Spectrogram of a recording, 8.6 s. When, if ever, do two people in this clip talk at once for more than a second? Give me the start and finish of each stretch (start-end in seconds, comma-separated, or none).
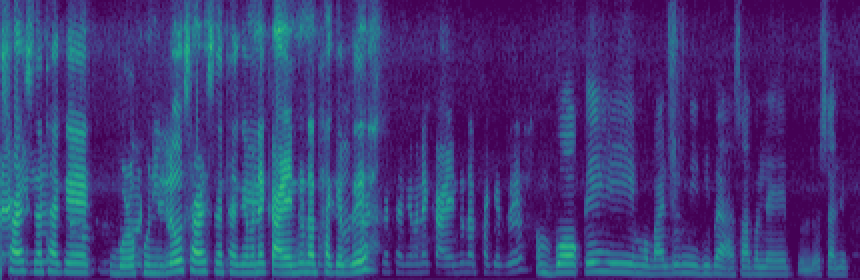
none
